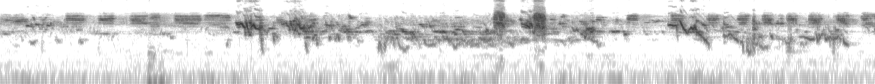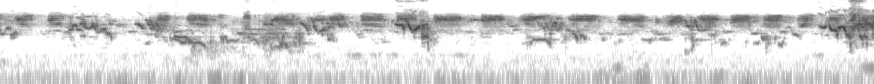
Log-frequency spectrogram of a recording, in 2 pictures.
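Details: Happy pet Australian budgerigars chirping: a dense, continuous chatter of quick high twittering notes and short warbles, with brief louder squeaky bursts near the third second and again at the end, several birds overlapping throughout.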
